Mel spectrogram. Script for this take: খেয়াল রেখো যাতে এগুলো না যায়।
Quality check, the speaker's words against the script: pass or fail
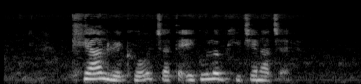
fail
